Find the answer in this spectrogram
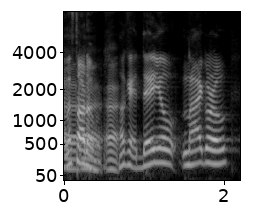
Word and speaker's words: Nigro: we have producer of the year non-classical um Daniel negro n Daniel ain't no way that's how you say his name I'mma say I'm not even going to try Daniel n Nigro okay okay uh D Milly no d m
